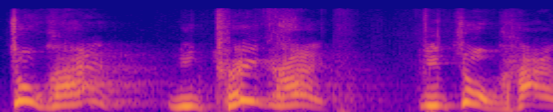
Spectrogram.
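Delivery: loud, high-pitched shouting.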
